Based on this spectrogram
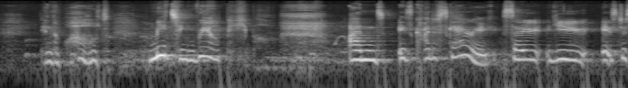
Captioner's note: laughter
